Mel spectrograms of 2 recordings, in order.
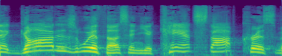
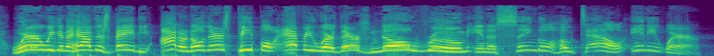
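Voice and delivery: higher, louder, fast panicked pleading; frantic couple; 8 semitones higher, 6 dB louder than usual. Retold or imitated. Joseph and Mary finding no room in any hotel, higher, louder, panicked. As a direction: rush it out like a desperate husband searching for a room. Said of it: "they're going".

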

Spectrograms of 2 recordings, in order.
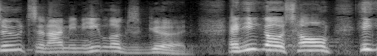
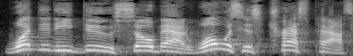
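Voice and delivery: ordinary talk, nothing marked

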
